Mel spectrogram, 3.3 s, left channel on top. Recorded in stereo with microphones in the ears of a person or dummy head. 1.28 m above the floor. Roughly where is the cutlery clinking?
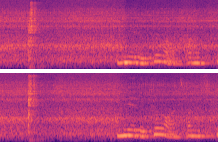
I don't hear cutlery clinking.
